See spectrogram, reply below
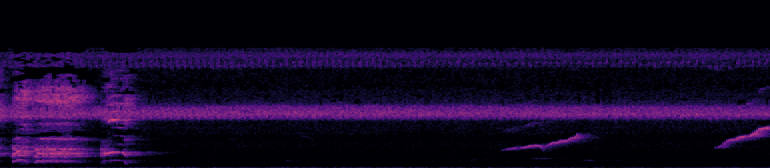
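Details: Red junglefowl lured with a decoy bird, two caught after fierce fighting; a harsh, harmonic crow lasting about a second, abruptly cut off, then faint rising whistles of other birds over a steady high insect drone.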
